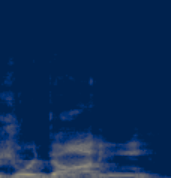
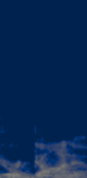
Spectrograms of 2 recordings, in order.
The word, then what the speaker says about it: Giordano: you never say it mr giordano that's what it was not jordan that's why it felt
